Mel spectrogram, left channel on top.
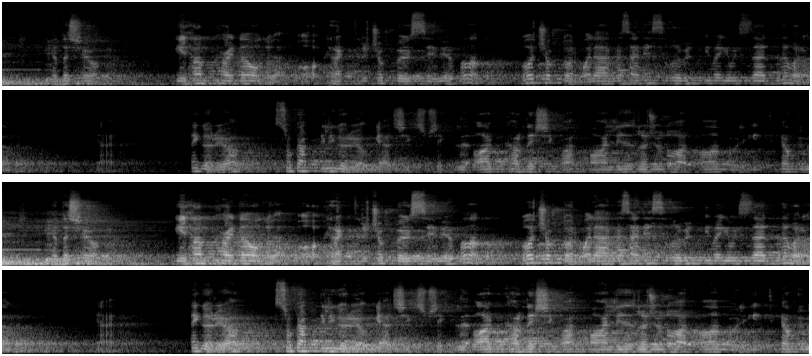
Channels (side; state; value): left; quieter; 9.7 dB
